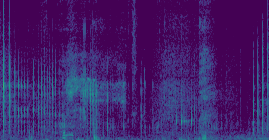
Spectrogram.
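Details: Person with Bohring-Opitz syndrome grinding teeth while awake, triggered when nervous or agitated: rapid sharp clicking and scraping bruxism with soft breathy sounds between bursts.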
